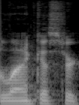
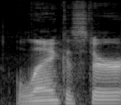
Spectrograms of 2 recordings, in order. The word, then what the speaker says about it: Lancaster: to discuss this because we've both been to Lancaster County p and we know that it is pronounced Lancaster and not not Lancaster thank you thank you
